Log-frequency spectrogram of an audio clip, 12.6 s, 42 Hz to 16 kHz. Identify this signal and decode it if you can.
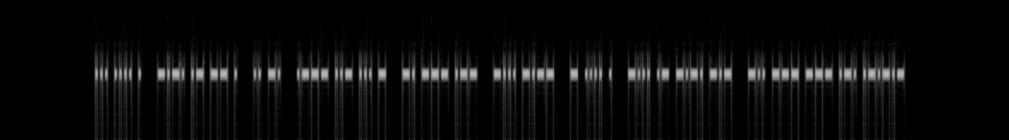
Morse code, heard as a keyed tone, about 40 wpm, 700 Hz. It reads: SHE CAME IN JUST NOW BY THE BACK DOOR.
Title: Sentences from Top 300 Words 40wpm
